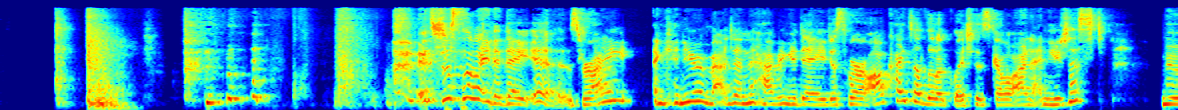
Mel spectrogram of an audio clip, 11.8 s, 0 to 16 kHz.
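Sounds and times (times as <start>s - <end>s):
door being pushed shut: 0.8s - 1.4s
speech: 1.4s - 2.4s, 4.1s - 11.7s.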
